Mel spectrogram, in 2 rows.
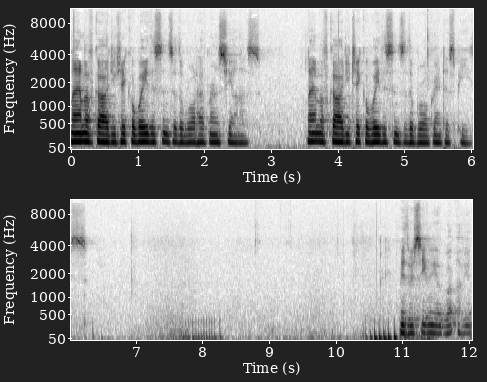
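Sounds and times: faint low rumble: 0:07.3 - 0:08.4, 0:09.6 - 0:12.0.

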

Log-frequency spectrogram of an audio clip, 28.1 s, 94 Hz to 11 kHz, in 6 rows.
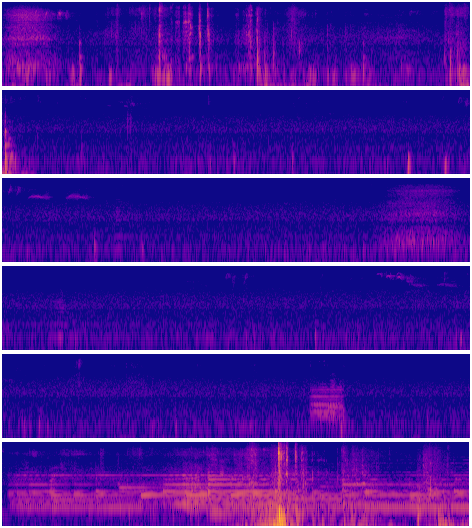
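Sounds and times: soft steady hiss: 0:00.0 - 0:25.6.

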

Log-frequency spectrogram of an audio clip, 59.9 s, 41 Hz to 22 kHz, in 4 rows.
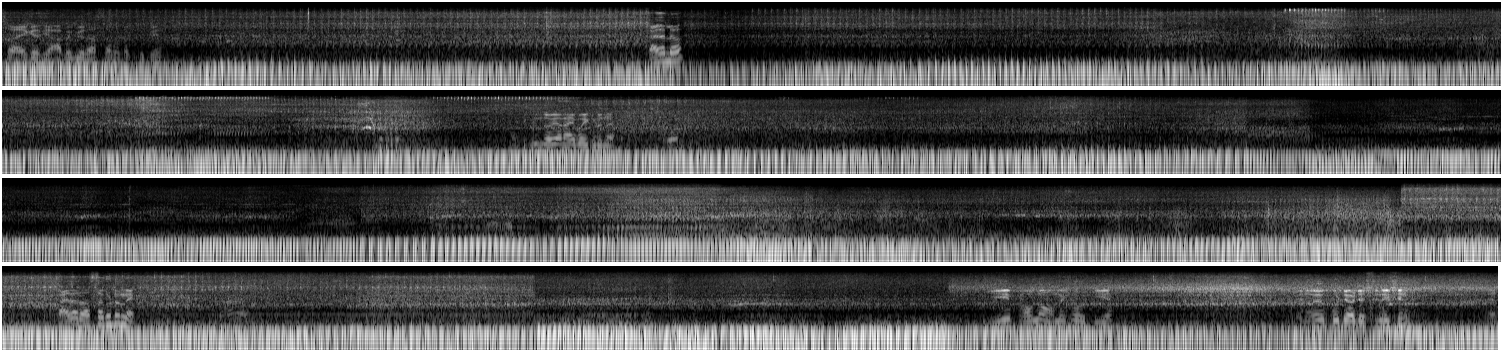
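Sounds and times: motorcycle engine rumbling: 0:00.0 - 0:59.9.

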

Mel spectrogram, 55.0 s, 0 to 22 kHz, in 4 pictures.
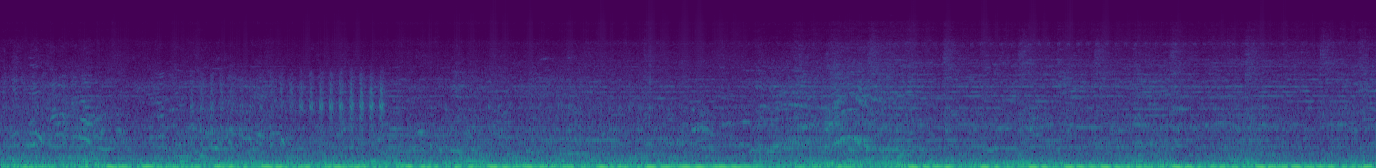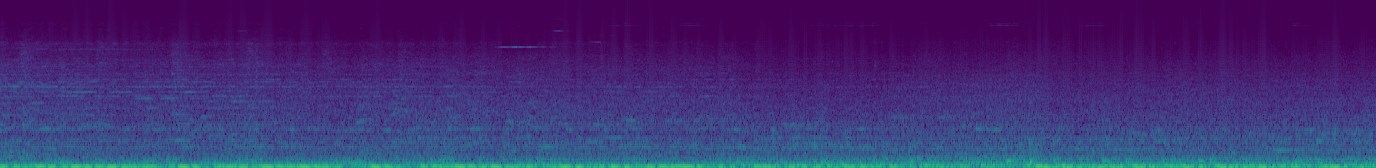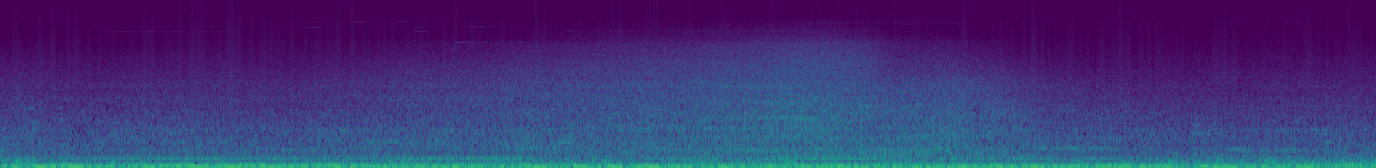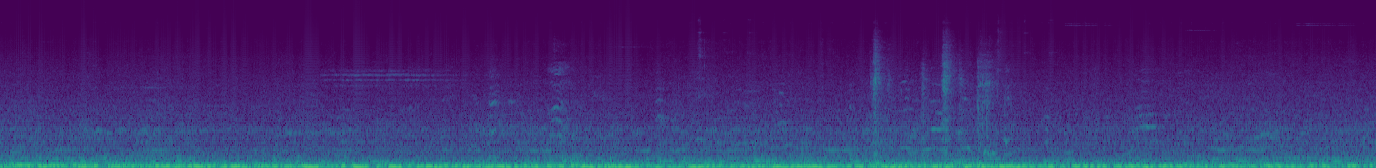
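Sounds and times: street traffic rumble: 0:00.0 - 0:55.0.

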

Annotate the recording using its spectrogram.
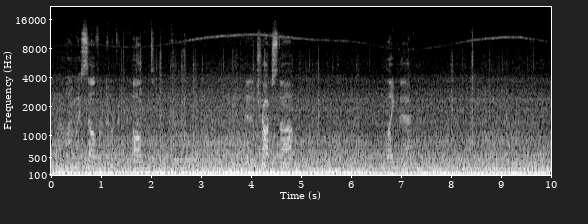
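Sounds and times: road noise: 0:00.0 - 0:10.0
truck diesel engine running: 0:00.0 - 0:10.0.

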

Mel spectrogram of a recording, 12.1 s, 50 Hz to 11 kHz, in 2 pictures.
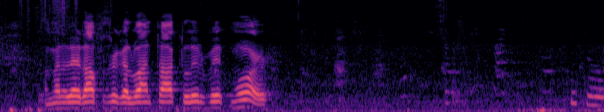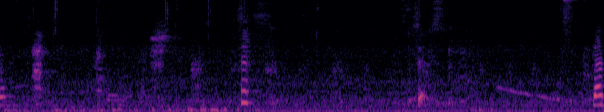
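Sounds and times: dog whimpering: 0:10.8 - 0:12.0.

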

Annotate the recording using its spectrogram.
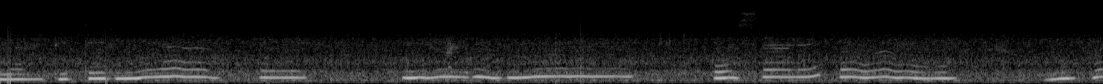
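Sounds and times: woman humming: 0:01.0 - 0:03.1, 0:04.0 - 0:06.4.

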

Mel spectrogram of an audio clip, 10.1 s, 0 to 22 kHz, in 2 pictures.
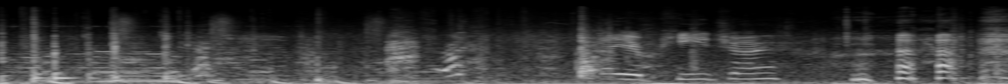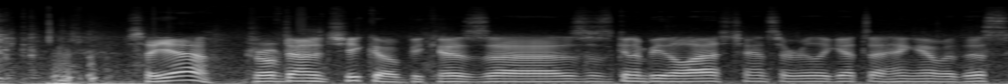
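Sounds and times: background music: 0:00.0 - 0:02.4
dog yelping: 0:00.8 - 0:03.3.

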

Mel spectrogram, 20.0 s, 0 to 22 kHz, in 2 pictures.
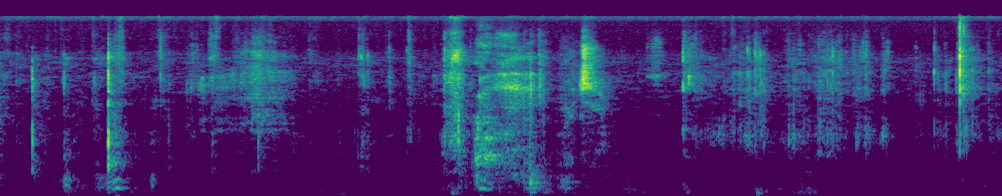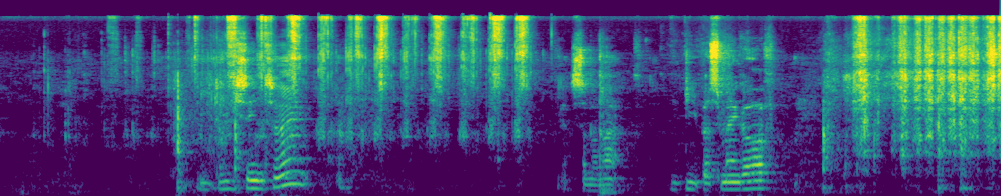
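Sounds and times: screwdriver turning screws: 0:11.8 - 0:15.4.

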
